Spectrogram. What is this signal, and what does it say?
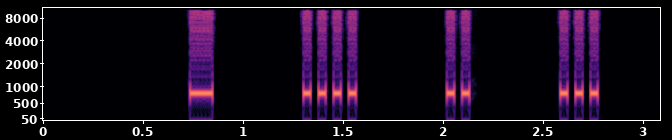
Morse code, heard as a keyed tone, about 32 wpm, spaced as for 15 wpm, 800 Hz. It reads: THIS
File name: Spaced Characters / Spaced Characters-mp3s / Weather 4 24 sp @30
